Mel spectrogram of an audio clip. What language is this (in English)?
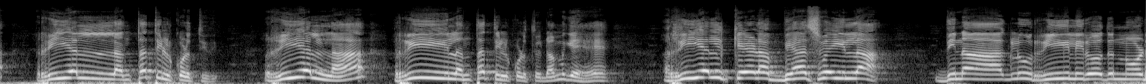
Kannada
